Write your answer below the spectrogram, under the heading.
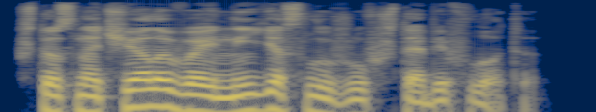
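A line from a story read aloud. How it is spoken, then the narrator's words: Even, level voice. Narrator (Russian): ровным голосом произнес Стар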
